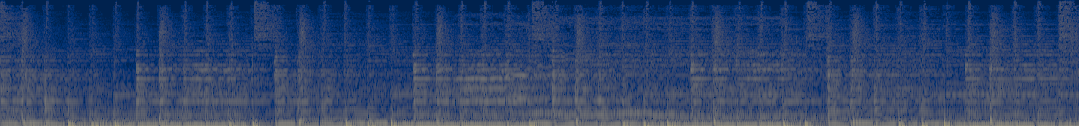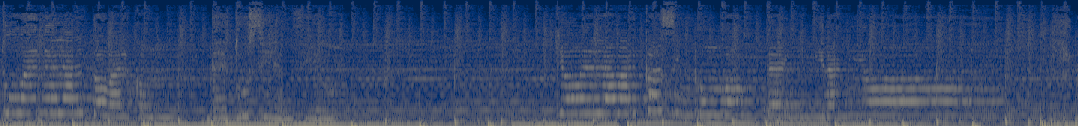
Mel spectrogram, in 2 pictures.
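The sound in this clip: Music from a project that sets poems to song plays continuously for about half a minute, with layered instruments and a steady rhythm.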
